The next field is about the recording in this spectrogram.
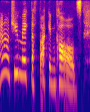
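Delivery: mock furious, angry shouting outburst. Retelling a line her mother said while fighting with her dad: imitating mom shouting in a fight. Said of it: "her and my dad were fighting".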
